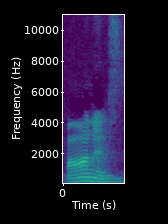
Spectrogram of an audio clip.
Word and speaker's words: honest: seat sit still Seth that's a good guess but honest starts with a silent H mrs.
